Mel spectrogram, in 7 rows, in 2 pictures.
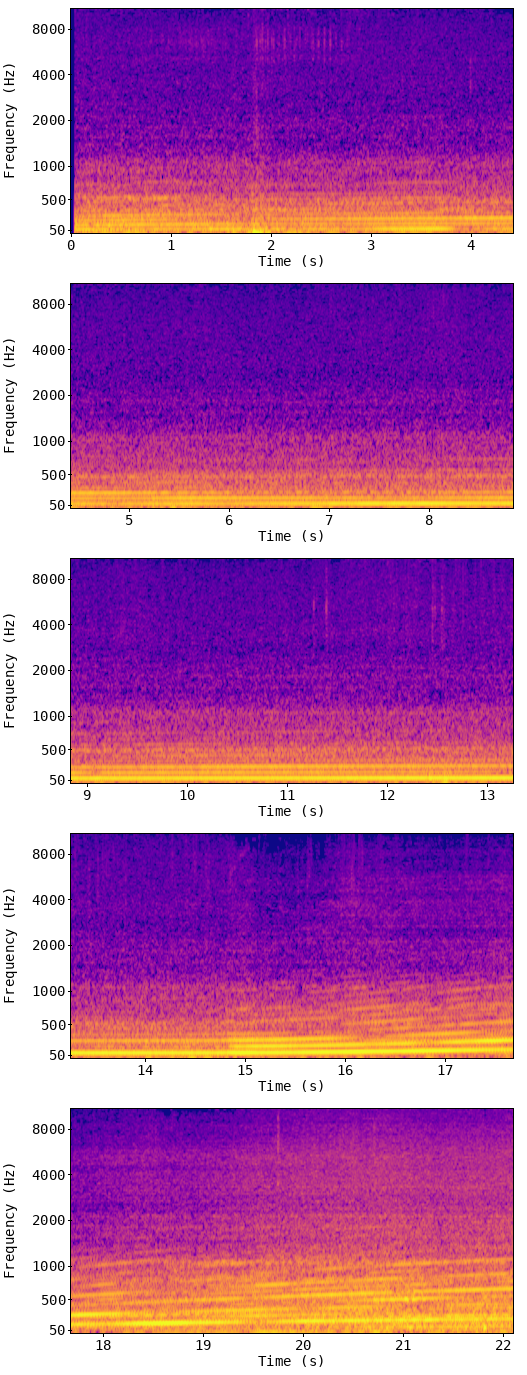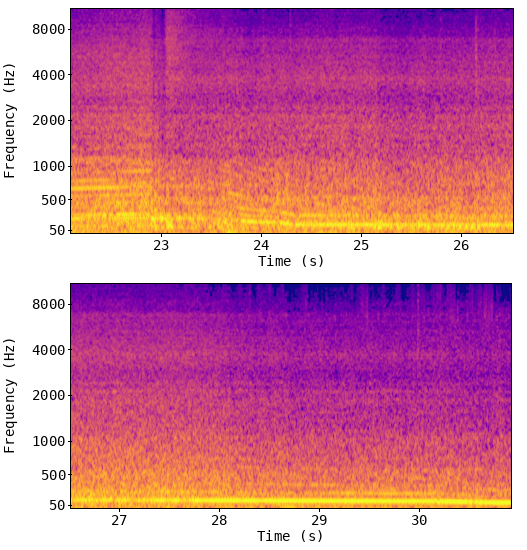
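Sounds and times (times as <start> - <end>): car engine revving under load: 9.9 - 30.9.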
